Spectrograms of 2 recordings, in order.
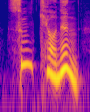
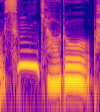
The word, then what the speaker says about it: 숨겨: 지금 들으신 예문에 나온 혼차 숨켜는 모두 주위의 음성적인 환경을 봐도 거센 소리로 발음될 이유가 전혀 없는 말들입니다. 이것은 글자 그대로 혼자 그리고 숨겨로 발음하는 것이 맞습니다.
